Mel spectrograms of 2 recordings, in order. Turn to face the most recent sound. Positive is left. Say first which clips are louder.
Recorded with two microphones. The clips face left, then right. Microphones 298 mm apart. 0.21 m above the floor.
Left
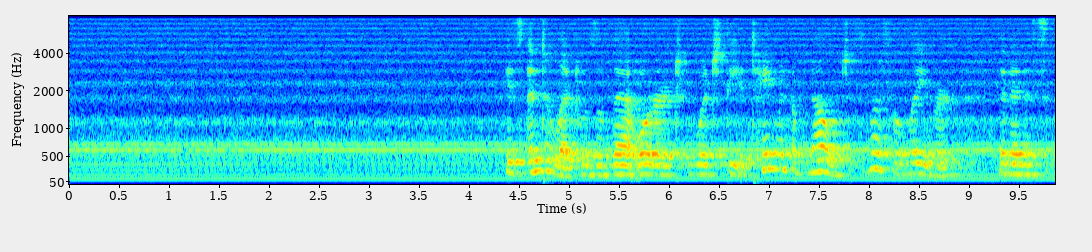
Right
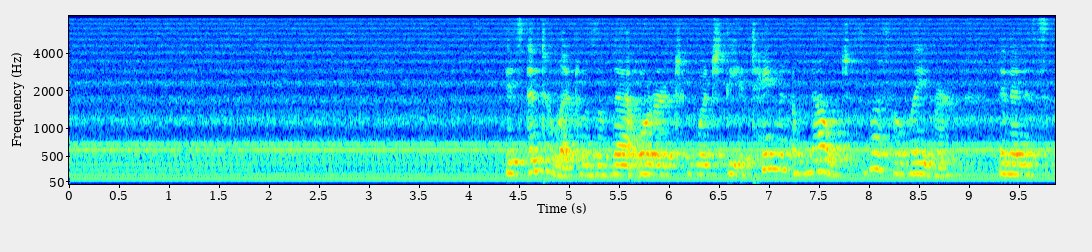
# even
turn(degrees=-25)  # may be behind; listen again after turning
